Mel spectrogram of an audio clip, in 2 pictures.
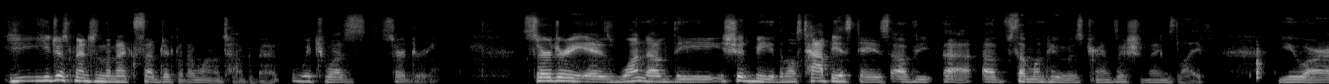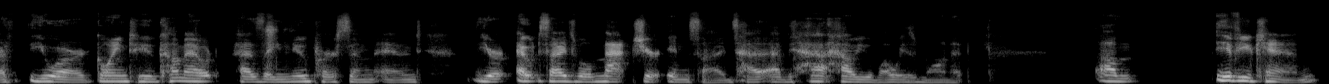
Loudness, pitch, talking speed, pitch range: -28 LUFS, 120 Hz, 140 wpm, 110-140 Hz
